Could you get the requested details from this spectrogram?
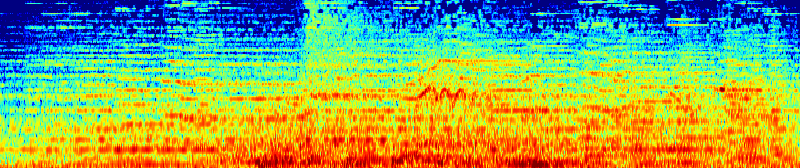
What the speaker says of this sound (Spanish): esta es una yeguita angloárabe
